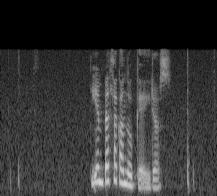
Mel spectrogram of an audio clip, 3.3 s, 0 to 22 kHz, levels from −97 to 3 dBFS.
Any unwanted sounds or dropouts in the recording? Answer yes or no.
no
